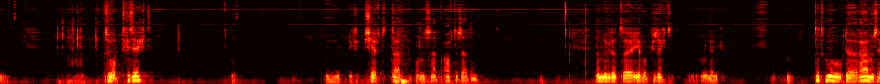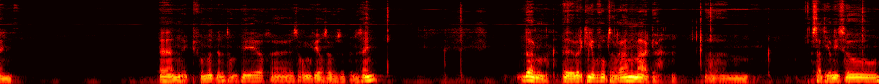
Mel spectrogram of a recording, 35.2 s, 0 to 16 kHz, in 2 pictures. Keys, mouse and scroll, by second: 11.1-12.8 middle drag, 12.8-24.4 drag, 24.9-34.3 middle drag, 34.3-35.1 middle drag.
